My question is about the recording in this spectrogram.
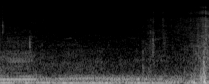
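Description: Dodge Charger's engine idling, a steady low rumble, heard with the driver's door open.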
